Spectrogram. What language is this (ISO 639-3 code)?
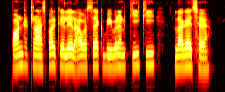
mai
